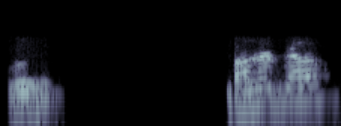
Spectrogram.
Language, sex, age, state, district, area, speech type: Gujarati, male, 60+, Gujarat, Kheda, rural, conversation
